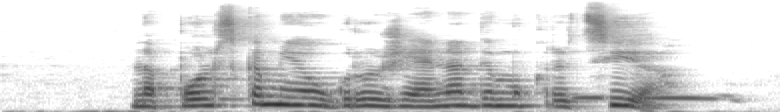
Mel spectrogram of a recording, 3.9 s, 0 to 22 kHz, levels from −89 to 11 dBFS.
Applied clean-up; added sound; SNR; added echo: classical method log-MMSE.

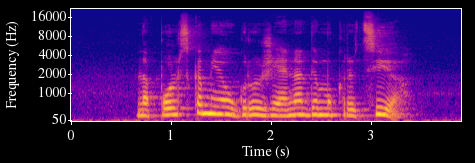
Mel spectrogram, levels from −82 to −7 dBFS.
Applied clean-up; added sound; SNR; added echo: none; none; none; none.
